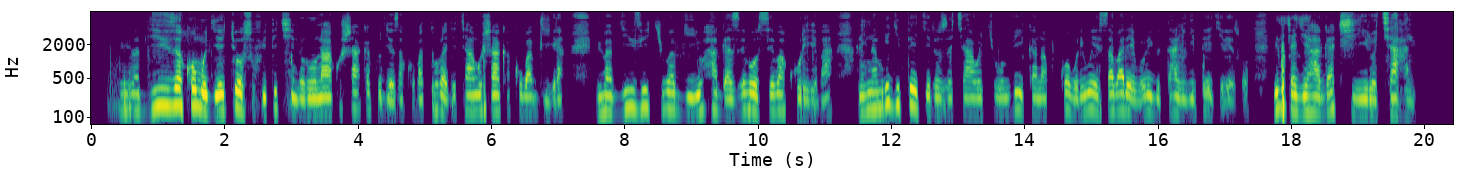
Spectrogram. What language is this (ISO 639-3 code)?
kin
